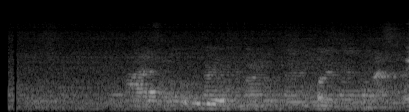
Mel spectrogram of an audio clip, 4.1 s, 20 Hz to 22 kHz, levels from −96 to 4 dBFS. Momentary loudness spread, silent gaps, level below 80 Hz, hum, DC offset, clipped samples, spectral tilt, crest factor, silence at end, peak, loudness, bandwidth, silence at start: 17 LU; none; -88 dBFS; none; under 0.1%; under 0.1%; -6.5 dB/octave; 18 dB; 0 s; -28 dBFS; -45 LUFS; 10 kHz; 0.05 s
